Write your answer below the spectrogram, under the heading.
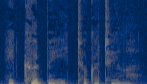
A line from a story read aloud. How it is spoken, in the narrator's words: repeated softly, speaking almost to himself, as though he was trying to will it to be so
